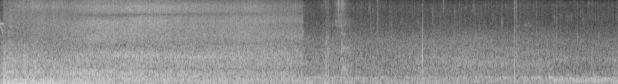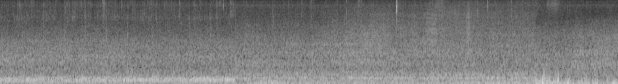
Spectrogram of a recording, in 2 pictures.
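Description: Outdoor ambience of wind and distant town traffic as a steady wash of noise. It is louder and rumbling for about the first six seconds, then changes suddenly to a quieter, even hum.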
